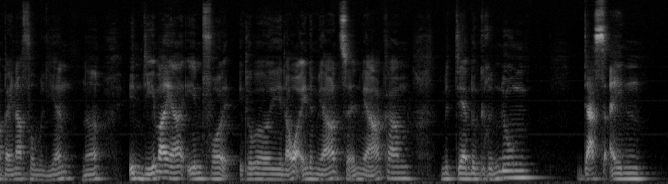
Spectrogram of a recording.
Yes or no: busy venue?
no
